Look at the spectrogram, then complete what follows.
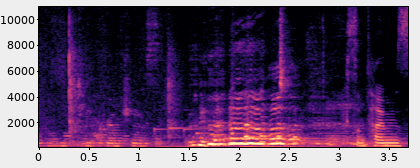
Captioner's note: ambient music; laughing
